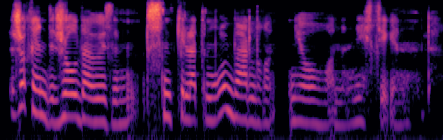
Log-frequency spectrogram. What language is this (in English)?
Kazakh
